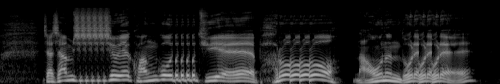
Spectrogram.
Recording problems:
audio stuttering; 4 times, first at 1 s

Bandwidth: 14.5 kHz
